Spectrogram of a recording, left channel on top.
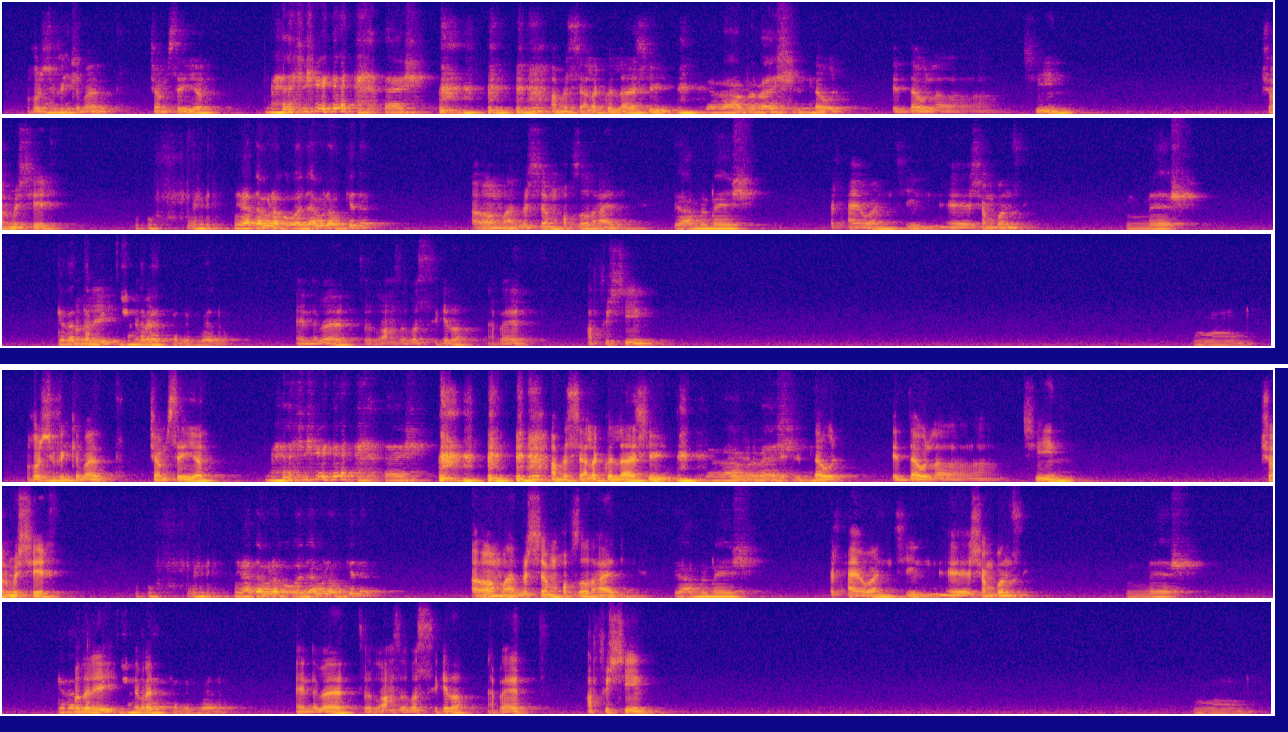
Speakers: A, on the right (about 60°); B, on the left (about 30°).
A: نخش
B: ماشي
A: في الجماد شمسية
B: ماشي <laughs> ماشي
A: <laughs> همشيها لك كلها شين
B: يا عم
A: آه،
B: ماشي
A: الدولة الدولة شين شرم الشيخ
B: <laughs> يا دولة جوا دولة وكده
A: اه ما هنمشيها محافظات عادي
B: يا عم ماشي
A: الحيوان شين آه، شمبانزي
B: ماشي كده انت
A: فاضل
B: ما جبتش
A: ايه
B: النبات
A: نبات
B: خلي بالك
A: النبات لحظة بس كده نبات حرف الشين
B: مم.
